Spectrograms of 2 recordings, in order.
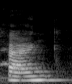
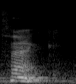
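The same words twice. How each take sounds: First: The first sound is an aspirated stop. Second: The first sound is a soft fricative. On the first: The speaker calls it wrong. "you don't say thank" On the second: The speaker calls it right. "you say thank"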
